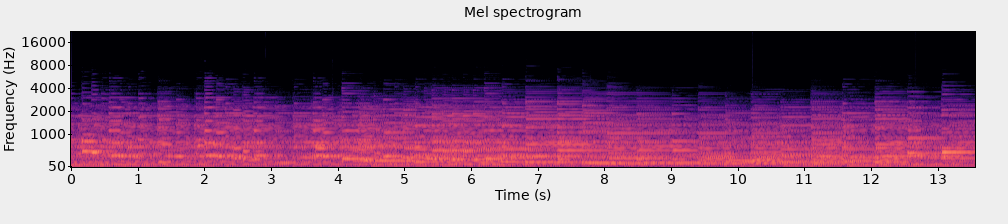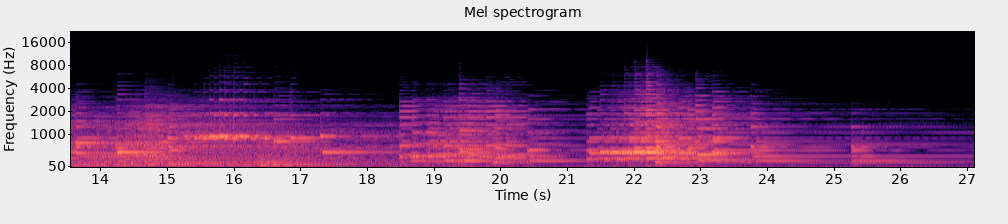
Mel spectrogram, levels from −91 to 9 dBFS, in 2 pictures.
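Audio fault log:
Nothing in the music stood out as a fault on listening.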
